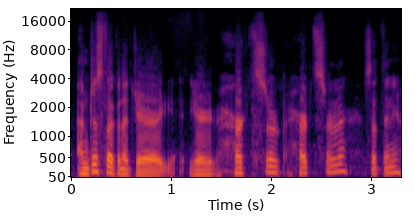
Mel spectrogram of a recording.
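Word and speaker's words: Hürzeler: Like, I'm just looking at your Hertzler. Is that how you pronounce this?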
